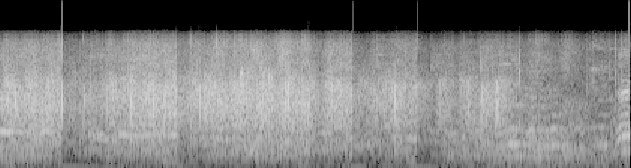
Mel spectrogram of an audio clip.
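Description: A band of guitars and violins plays in a large hall.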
